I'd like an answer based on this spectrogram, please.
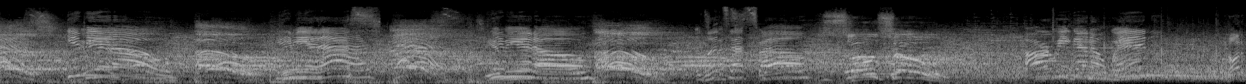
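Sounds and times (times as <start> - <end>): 
cheerleaders chanting and cheering: 0.0 - 12.0.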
